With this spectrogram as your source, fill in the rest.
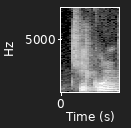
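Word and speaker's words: qigong: de nadar medito hago chikun que para los que no lo conocen googleen o YouTube bien chikun se escribe q I gong q q I gong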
